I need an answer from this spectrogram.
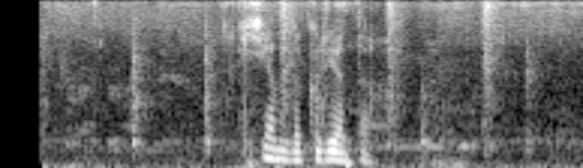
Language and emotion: Russian, angry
